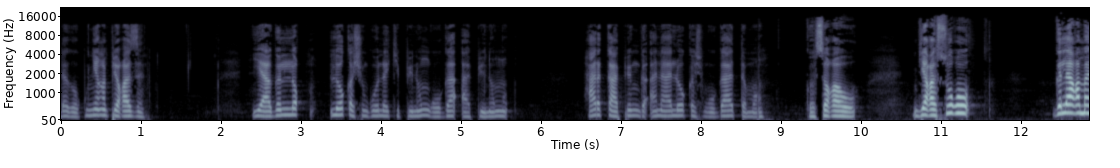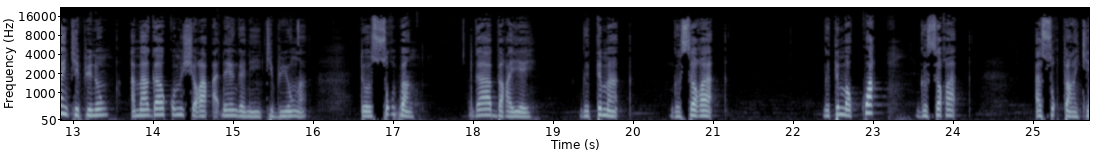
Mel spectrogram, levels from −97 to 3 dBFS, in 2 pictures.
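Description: From the start of the clip to 8.73 s, the speech is band-limited, with nothing above 11.7 kHz. It sits roughly 10 dB lower than what follows and carries its own background noise, about 50 dB below the speech. At 8.73 s a 20 ms silence is heard, and the fuller sound returns with "gi sok'awu". This is an input switched to a poorer device: the system likely recorded the opening through a narrower-band microphone or headset profile, then changed inputs.

Throughout all the speech, plainly audible codec damage gives a watery, swirling quality, and s sounds take on a metallic chirp. This is MP3 compression, which fits a bitrate around 64 kbps. With too few bits, the encoder discards weak frequency components frame by frame, so detail flickers in and out and consonant attacks smear.

At 19.55 s, a sharp onset is preceded by a brief hiss spread over 16 ms, and at 22.53 s another carries a 12 ms smear ahead of it. 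This is pre-echo. Each attack fell late in a codec block, and the quantisation noise sized for the loud part of the block spread back into the quiet moment before the onset, blurring the attack.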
